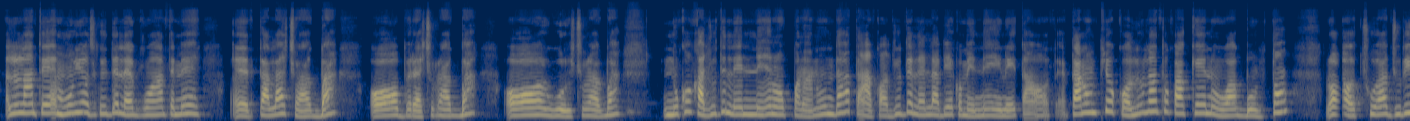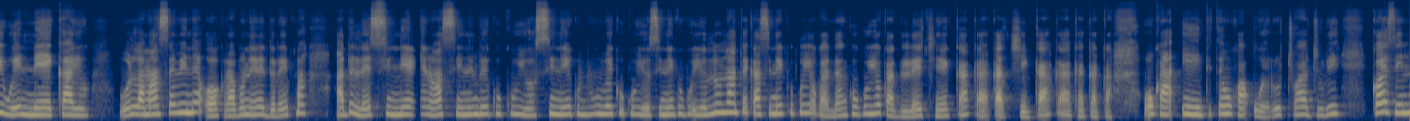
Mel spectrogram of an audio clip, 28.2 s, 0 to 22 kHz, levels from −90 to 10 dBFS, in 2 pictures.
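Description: At 13.33 to 13.44 s there is a short stall from a late packet. A packet missed its playout slot, the jitter buffer ran dry, and the receiver held the last sound for 90 ms until the packet arrived. Speech then resumes exactly where it paused, with nothing lost, so the only sign is one sound held too long with a slight buzz or dip.

From 15.38 to 16.72 s comes a jitter buffer speed-up. The buffer was holding more audio than its target, so the receiver trimmed many tiny pitch-period slices to shed roughly a tenth of a second of delay. Speech plays at about 106% speed with its pitch unchanged. It sounds slightly rushed rather than higher, and that steady pitch is what tells it apart from a simple resampling error.

At 18.19 to 18.32 s a call audio freeze follows. The last sound is carried on as a fading buzz or hiss for 110 ms without ever dropping to silence, and then speech resumes from where it stopped with nothing missing. 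The likely cause is packets delayed in transit that emptied the jitter buffer. Compared with the earlier stall, this fill is longer and audibly fades, which makes it sound more like a brief freeze than a single stretched sound.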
